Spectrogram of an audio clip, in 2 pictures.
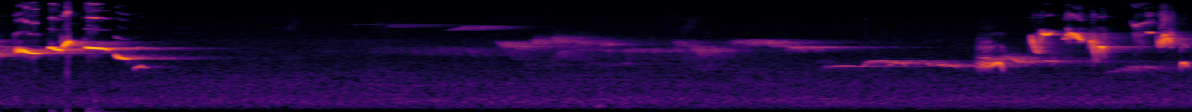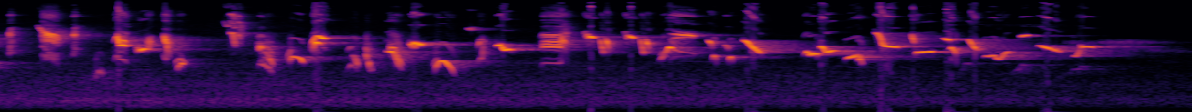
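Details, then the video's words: Eurasian Blackcap singing in European hedgerows: a short loud whistle, then a quiet hesitant warble that builds into a fast, rich cascade of fluted and chattering notes lasting several seconds. "Ce chant est celui de la fauvette à tête noire."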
